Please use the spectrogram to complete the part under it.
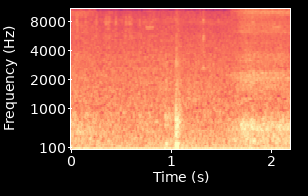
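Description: A small plastic device clicks as it is picked up and handled.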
